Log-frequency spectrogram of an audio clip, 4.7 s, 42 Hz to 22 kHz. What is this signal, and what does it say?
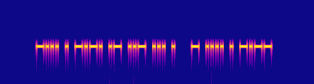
Morse code, heard as a keyed tone, about 33 wpm, 700 Hz. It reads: BECAUSE THEY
